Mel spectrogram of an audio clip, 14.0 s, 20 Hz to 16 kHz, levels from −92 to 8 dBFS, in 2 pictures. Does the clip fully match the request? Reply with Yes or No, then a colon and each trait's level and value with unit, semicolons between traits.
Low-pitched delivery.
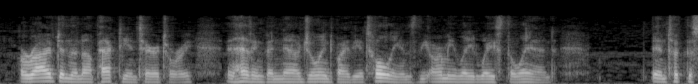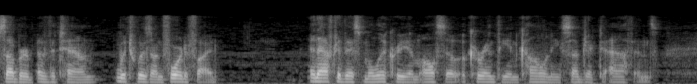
Yes: low, 130 Hz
